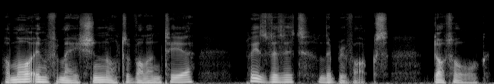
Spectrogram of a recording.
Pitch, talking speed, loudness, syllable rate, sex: 95 Hz, 135 wpm, -20 LUFS, 5.1 syllables/s, male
